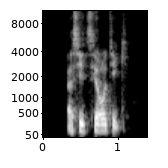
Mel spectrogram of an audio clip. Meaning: cerotic acid
- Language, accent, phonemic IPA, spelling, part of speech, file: French, France, /a.sid se.ʁɔ.tik/, acide cérotique, noun, LL-Q150 (fra)-acide cérotique.wav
